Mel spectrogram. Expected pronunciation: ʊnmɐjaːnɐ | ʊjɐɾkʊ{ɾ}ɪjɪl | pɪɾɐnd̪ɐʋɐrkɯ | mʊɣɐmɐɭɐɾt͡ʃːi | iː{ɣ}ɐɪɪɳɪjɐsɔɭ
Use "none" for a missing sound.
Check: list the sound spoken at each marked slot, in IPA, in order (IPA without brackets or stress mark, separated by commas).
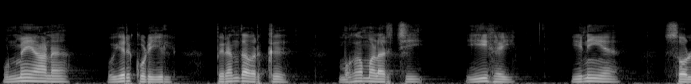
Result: ɽ, ɣ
